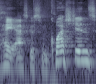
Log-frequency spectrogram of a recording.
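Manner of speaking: ordinary delivery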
